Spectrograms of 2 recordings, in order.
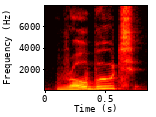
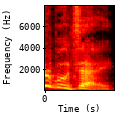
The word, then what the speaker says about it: Roboute: One, the Ultramarines are not as actual pronunciation. Roboot Gillaman. Okay. Oh, no. Rabbout. It is Rabbout.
